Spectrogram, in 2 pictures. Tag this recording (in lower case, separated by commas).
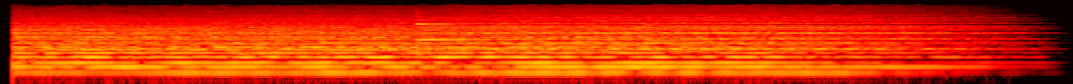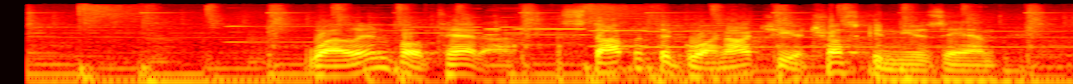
background music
